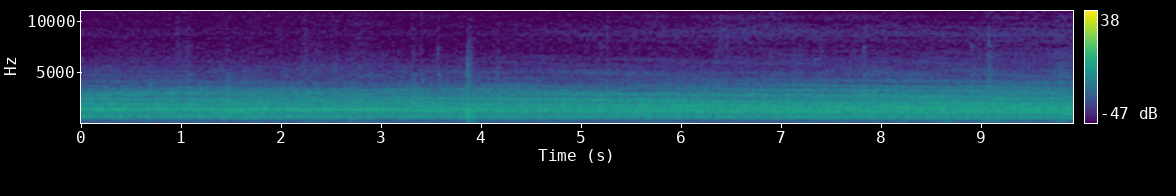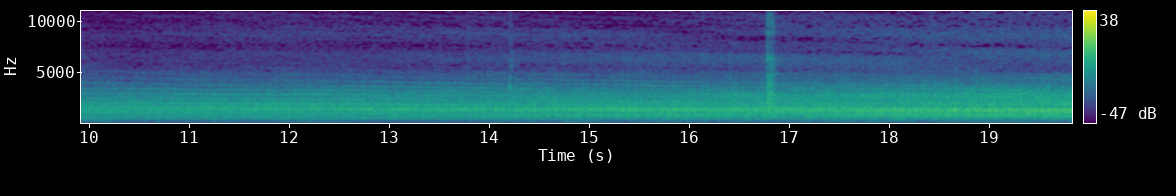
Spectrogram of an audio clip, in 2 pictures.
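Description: A model train's motor hums steadily and grows louder as it comes closer.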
